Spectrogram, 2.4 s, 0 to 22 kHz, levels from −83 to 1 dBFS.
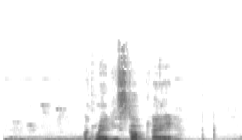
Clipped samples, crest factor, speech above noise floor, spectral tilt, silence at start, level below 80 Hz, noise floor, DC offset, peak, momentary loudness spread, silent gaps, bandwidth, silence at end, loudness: under 0.1%; 22 dB; 29 dB; -4 dB/octave; 0.05 s; -66 dBFS; -62 dBFS; under 0.1%; -14 dBFS; 20 LU; none; 15.5 kHz; 0.6 s; -34 LUFS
